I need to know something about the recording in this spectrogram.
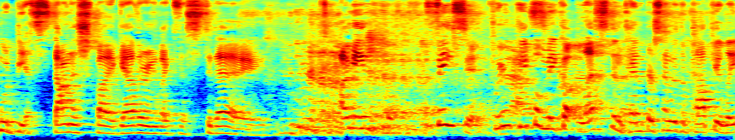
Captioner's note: audience laughter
